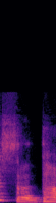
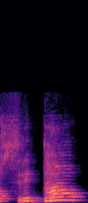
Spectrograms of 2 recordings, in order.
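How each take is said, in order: First: "श्रद्धा" with short a after sr; correct pronunciation. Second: "श्रद्धा" with a clear i after sr; i-sound pronunciation. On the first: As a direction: say "श्रद्धा" softly as srad-dhaa. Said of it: "उसका उच्चारण क्या है?". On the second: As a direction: say "श्रद्धा" as srid-dhaa, higher. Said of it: "ई निकलता है उससे". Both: Shown as a demonstration.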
